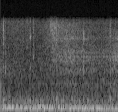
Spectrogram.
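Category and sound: vehicle, car background noise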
